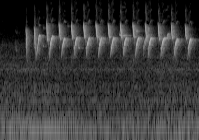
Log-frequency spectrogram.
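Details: Vigorous bar-winged prinia (Prenjak Jawa) song meant to lure ciblek kristal: after a brief start, a steady run of about fourteen high, buzzy, down-slurred chirps, evenly spaced.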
